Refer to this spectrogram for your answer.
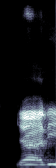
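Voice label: "jari", Malay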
